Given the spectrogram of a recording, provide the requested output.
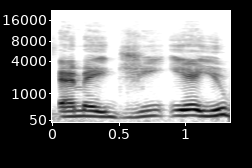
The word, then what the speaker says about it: Mageau: It's Mageau, but it's pronounced the G's pronounced with a J, because in French language the pronunciation of those two are flipped around.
